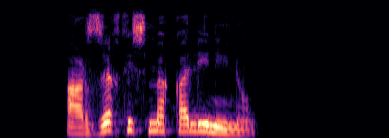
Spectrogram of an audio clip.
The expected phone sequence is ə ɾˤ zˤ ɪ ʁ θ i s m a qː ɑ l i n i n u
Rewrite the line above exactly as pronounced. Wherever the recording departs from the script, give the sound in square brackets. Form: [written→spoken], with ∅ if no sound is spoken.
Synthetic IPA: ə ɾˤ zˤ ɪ ʁ θ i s m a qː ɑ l i n i n u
